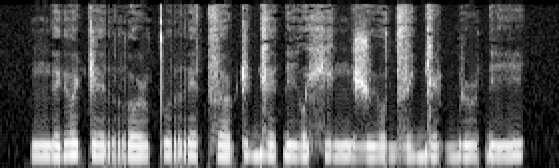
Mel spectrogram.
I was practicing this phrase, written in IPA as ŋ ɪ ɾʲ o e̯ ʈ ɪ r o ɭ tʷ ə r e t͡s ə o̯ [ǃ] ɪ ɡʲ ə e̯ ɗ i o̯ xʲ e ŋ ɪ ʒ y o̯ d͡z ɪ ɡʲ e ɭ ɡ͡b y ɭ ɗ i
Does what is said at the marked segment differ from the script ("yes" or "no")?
yes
